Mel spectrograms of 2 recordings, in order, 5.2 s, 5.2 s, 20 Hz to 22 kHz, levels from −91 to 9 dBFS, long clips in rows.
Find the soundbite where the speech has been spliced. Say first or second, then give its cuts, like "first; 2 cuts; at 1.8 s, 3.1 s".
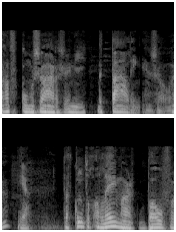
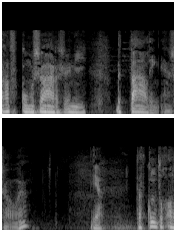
first; 2 cuts; at 1.3 s, 2.7 s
